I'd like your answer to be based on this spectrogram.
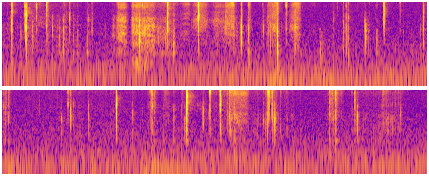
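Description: Fingertips fold and pinch a thin blue origami paper crane in progress, a narrow folded form of small layered paper. Quiet, dry crinkling rustles are broken by many short, sharp, bright crackles and snaps, with a few louder pops. Each sound stops almost instantly, leaving little low end beneath the crisp paper noise.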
